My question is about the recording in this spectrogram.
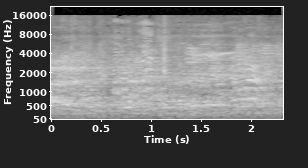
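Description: Spectators' voices: several people talking and calling out at once, overlapping into indistinct chatter.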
